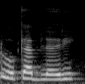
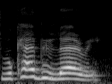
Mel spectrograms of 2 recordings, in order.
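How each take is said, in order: First: The middle 'u' vowel is dropped. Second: The middle 'u' vowel is clearly pronounced. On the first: The speaker calls it wrong. "It's not vocabulary" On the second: The speaker calls it right. "U is there. U is something that is existing. So we will pronounce U"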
